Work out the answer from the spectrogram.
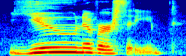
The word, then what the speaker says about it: university: A U is a vowel, but in English we pronounce this word as university. It makes a y sound.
